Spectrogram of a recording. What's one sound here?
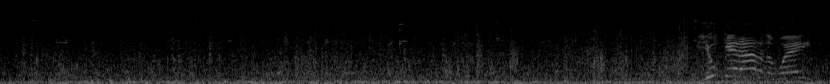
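A horse-drawn carriage rolls past with hooves clopping.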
